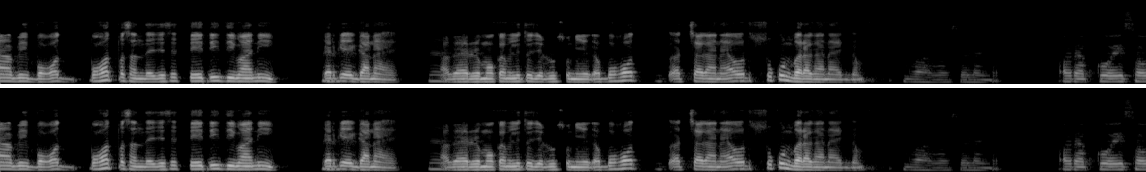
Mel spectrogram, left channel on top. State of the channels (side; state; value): both; identical; correlation 1.00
